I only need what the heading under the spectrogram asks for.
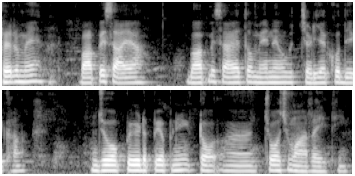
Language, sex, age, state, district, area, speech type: Hindi, male, 18-30, Madhya Pradesh, Seoni, urban, spontaneous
